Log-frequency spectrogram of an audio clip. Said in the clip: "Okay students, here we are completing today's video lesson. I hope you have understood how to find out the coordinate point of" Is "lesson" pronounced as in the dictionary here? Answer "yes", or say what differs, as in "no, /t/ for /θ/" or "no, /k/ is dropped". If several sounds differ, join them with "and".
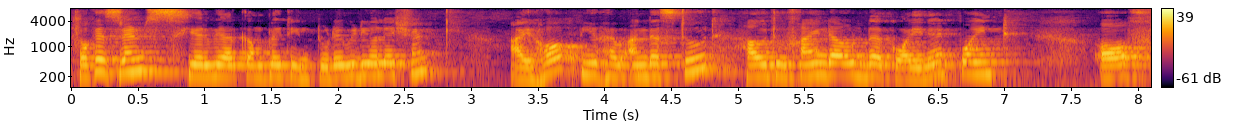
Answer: no, /ʃ/ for /s/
